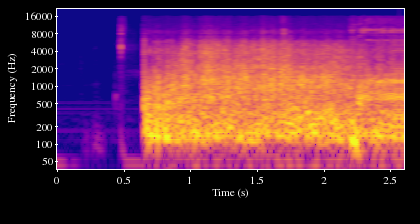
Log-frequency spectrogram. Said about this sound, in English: Bombs.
